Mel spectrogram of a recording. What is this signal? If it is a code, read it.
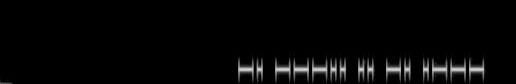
Morse code, heard as a keyed tone, about 24 wpm, 700 Hz. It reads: N8INJ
